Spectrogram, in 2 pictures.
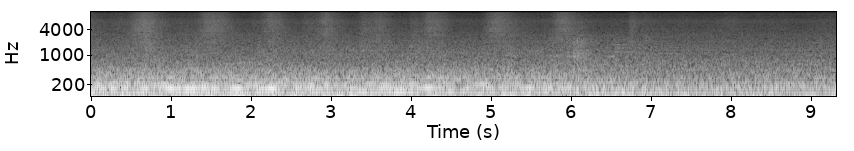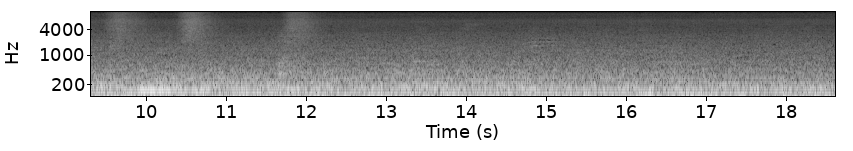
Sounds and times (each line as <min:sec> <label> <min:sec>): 0:00.0 sweeping the site floor with a broom 0:07.0
0:09.3 sweeping the site floor with a broom 0:12.3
